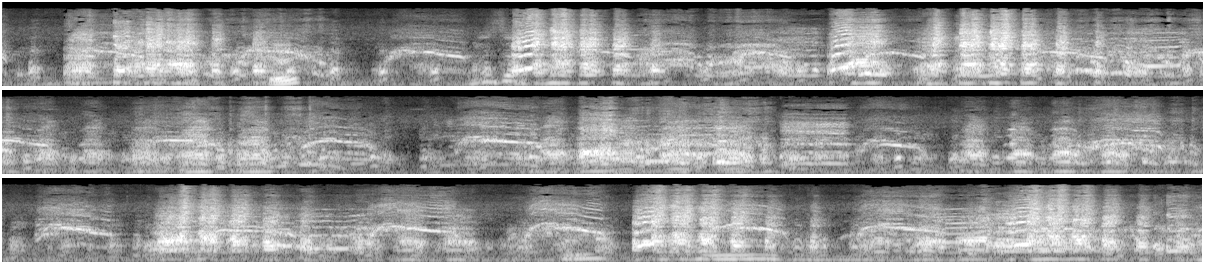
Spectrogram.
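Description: African goose honking loudly and repeatedly, call after call, as it is held after being caught by hand: the distressed crying of a restrained goose.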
